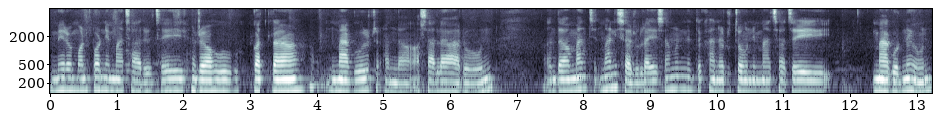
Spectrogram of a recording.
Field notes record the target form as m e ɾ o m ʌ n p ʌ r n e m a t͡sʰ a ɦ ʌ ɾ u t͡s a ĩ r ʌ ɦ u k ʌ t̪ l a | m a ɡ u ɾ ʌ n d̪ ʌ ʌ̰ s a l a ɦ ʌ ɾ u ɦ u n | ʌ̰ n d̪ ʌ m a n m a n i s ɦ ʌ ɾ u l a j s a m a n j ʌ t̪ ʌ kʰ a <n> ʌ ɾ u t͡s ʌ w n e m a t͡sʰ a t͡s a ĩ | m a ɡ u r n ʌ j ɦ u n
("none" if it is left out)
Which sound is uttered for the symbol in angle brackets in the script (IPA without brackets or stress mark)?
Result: n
